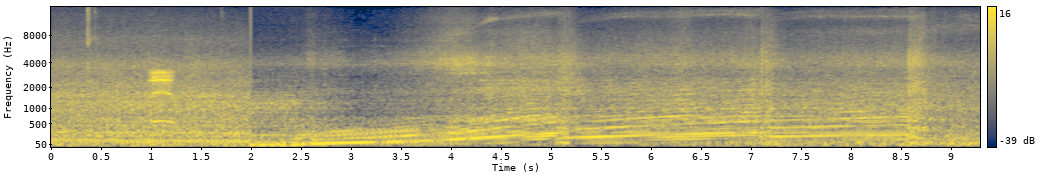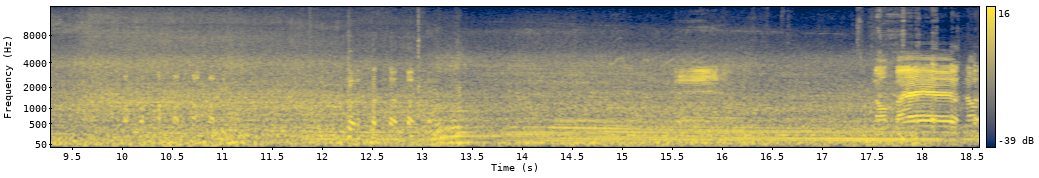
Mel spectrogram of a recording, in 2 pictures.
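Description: An Audi RS3 fitted with a custom downpipe and midpipe exhaust revs repeatedly, its engine note sweeping up and down loudly and close by, while people talk over it.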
